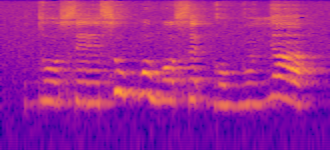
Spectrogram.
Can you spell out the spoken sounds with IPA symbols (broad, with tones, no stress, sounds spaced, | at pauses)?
d o˨ sʰ e˨ ɪ̯ sʰ o˦˨ b ɔ˦˨ w ɔ˦˨ s ɛ˦ ʔ ɡ o˨ ɡ ũ˨ ɲ ã˦˨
